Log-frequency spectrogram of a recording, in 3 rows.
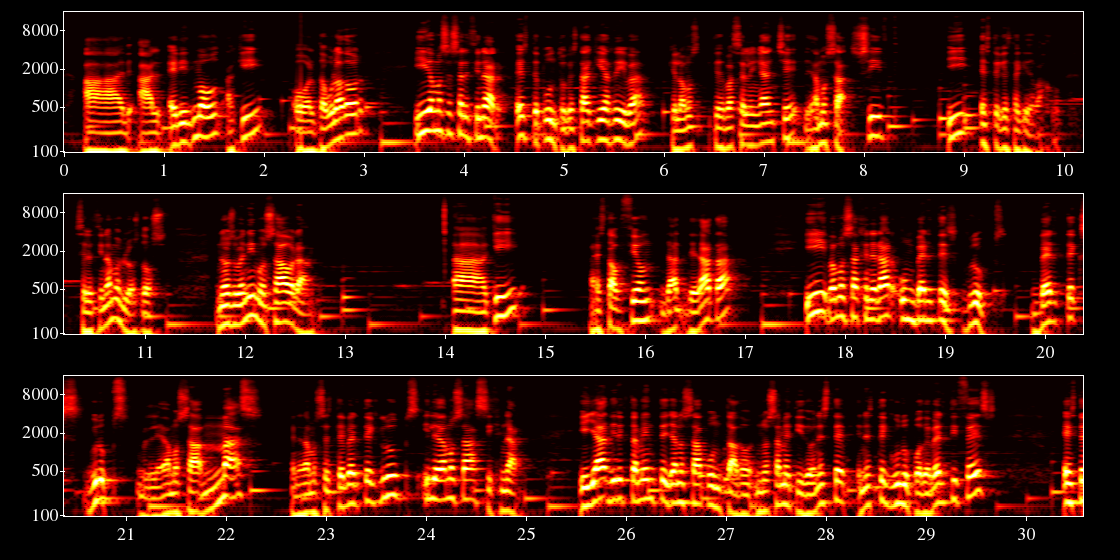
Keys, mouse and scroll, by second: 1.1 Tab, 2.1 click, 2.8 scroll up 2, 5.2 right click, 8.9 shift+right click, 9.5-11.9 scroll down 2, 15.3 click, 21.7 click, 24.4 click.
